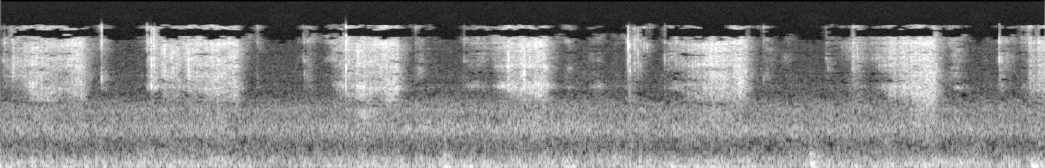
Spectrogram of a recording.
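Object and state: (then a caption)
Kinetic sand block being cut. A small molded block of beige kinetic sand, solid, is sliced and scraped with a black craft knife held by a hand with long white nails. Repeated soft, bright, gritty scraping strokes come in uneven bursts over a low background rumble.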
